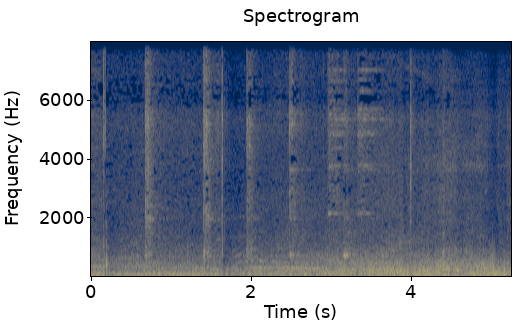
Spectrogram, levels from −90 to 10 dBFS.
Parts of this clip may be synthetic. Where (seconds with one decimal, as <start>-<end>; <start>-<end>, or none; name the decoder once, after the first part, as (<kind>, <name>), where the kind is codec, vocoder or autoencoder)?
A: 4.5-5.3 (codec, DAC)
